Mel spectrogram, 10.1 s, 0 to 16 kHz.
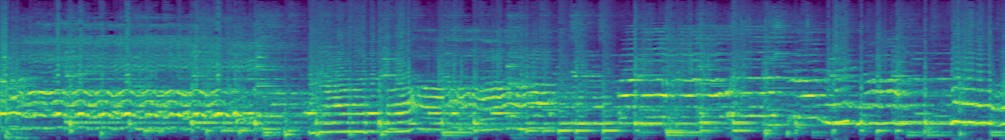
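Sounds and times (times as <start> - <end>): amplified singing: 0.0 - 10.0
hand drum strokes: 0.0 - 10.0.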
